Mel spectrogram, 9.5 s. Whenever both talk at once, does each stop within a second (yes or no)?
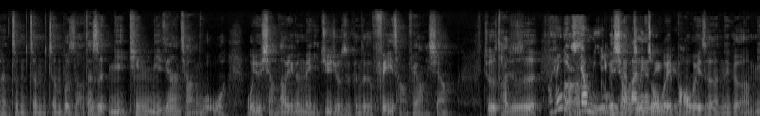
no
